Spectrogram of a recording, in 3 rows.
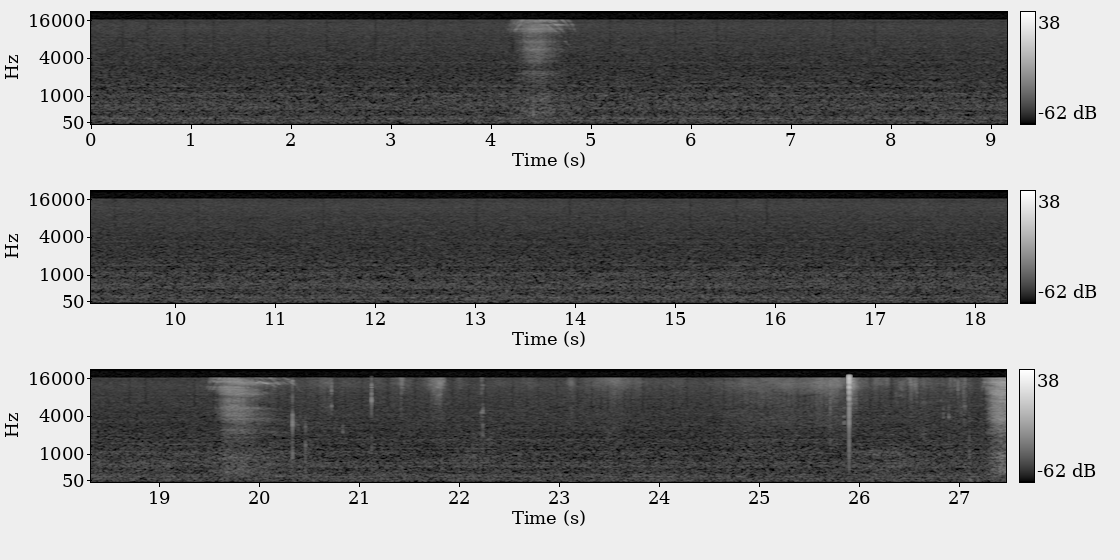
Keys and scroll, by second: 1.8 ctrl+z.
